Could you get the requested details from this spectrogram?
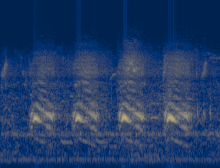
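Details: Four loud, hoarse caws from crows at dawn, each a harsh, slightly descending note evenly spaced about two-thirds of a second apart, with little else audible.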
